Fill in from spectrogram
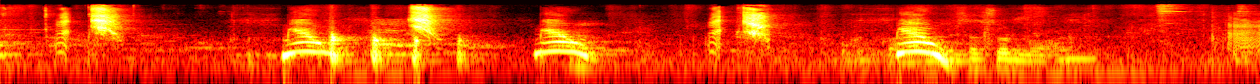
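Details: A pet rose-ringed (Indian ringneck) parakeet learning to talk mimics a cat with several nasal, rising-then-falling meows at uneven intervals, broken by sharp, hissy squawks, as its owner repeats "meow".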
